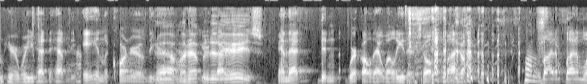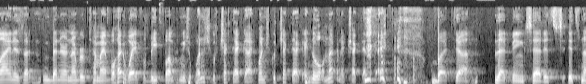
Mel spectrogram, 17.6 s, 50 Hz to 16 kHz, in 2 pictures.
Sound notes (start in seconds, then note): 6.0 board members laugh; 14.2 board member laughs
